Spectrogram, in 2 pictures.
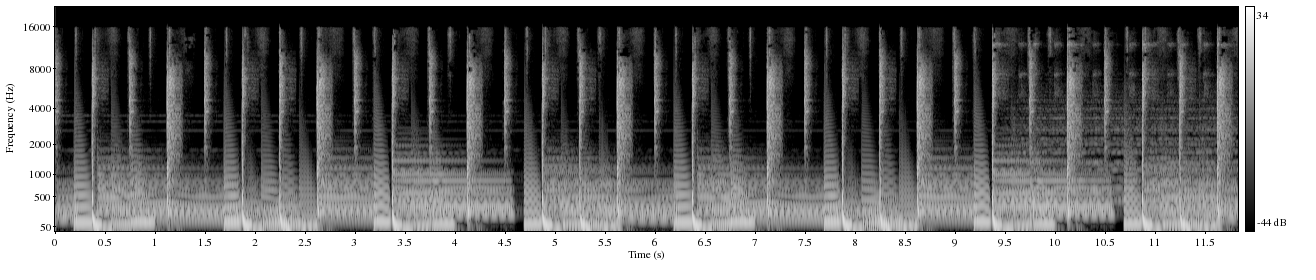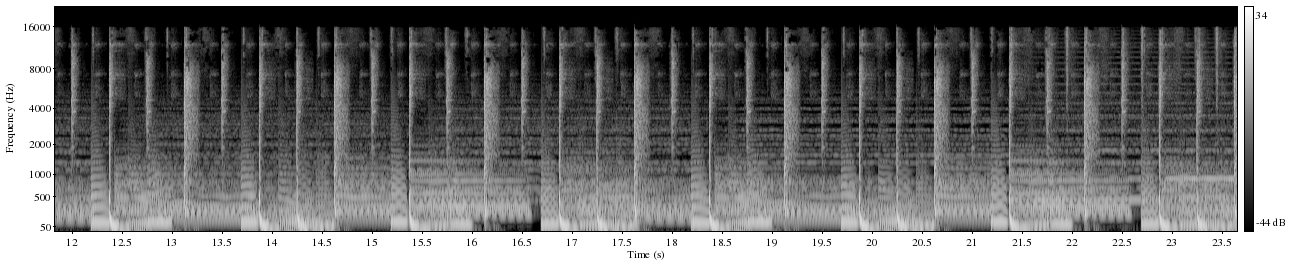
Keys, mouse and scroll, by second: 6.6-14.2 drag, 18.5 click, 20.4 click, 20.6 click.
